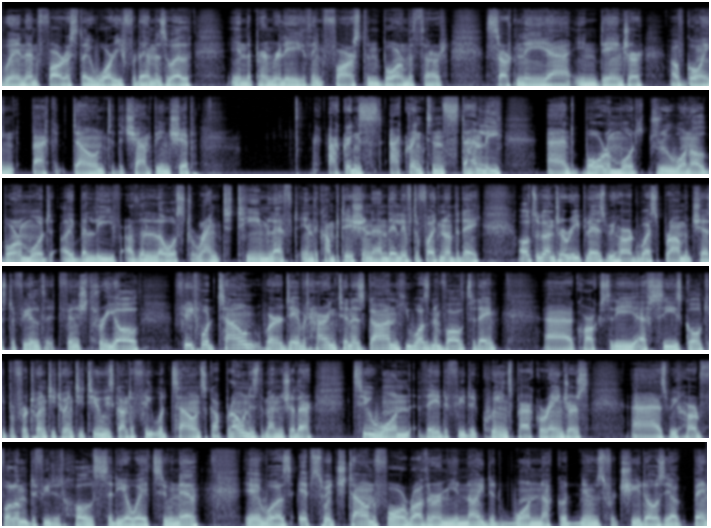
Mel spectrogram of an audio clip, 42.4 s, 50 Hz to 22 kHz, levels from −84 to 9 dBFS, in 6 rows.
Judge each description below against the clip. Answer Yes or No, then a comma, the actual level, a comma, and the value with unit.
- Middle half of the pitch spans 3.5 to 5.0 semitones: No, average, 2.7 semitones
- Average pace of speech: Yes, average, 185 wpm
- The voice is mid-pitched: No, low, 115 Hz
